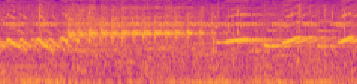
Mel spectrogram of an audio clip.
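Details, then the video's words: A Bali myna in full song gives quick, repeated whistles that slide up and down, over a steady thin high hum and a low background rumble; the recording is meant as a master and lure song for training other birds. "Suara Jalak Bali Gacor"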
